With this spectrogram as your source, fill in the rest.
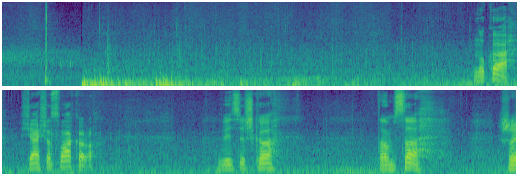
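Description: Wind rumbles against a microphone while riding outdoors.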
